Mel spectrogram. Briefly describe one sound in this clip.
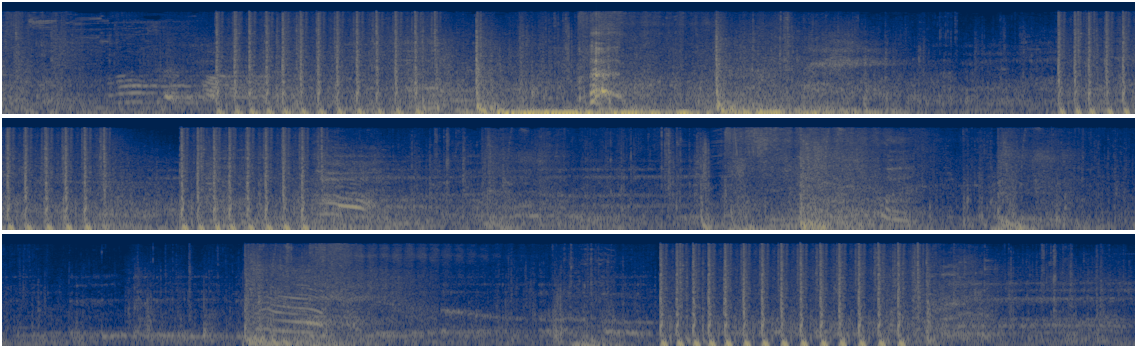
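A rapid-fire gun shoots in quick, loud bursts.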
